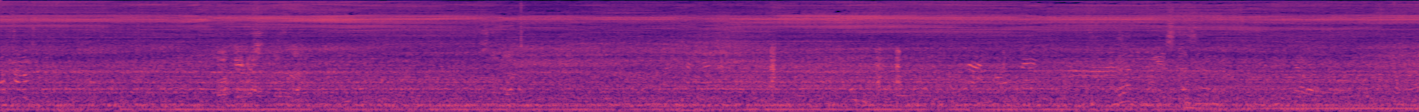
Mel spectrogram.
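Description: Steady low drone of a Sky Glider car running along its track, heard from inside the cabin; the hum steps up slightly in pitch about twelve seconds in. Voices chatter indistinctly in the background.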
